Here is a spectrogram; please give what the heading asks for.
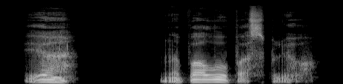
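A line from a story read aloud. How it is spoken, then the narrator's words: Muffled, dull. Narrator (Russian): глухо сказал Игорь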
